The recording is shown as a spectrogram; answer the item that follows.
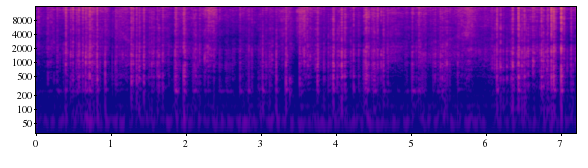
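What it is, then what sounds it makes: Aluminum license plate. Fingertips and nails tap quickly on a thin embossed aluminum license plate, silver side facing out. The result is a dense, crackly run of light metallic taps with a faint ring around 258 Hz and little bright content. A steady low hum sits underneath the whole clip.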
